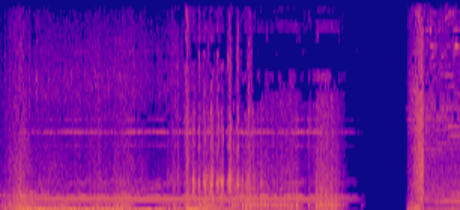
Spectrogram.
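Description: Animated outro sound effect: a loud, noisy sound with heavy bass and a steady high ringing tone starts suddenly and cuts off after about four and a half seconds. After a short silence, a sparkling bell-like chime begins near the end.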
